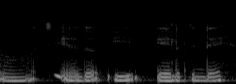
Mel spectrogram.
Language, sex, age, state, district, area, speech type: Malayalam, female, 30-45, Kerala, Idukki, rural, spontaneous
